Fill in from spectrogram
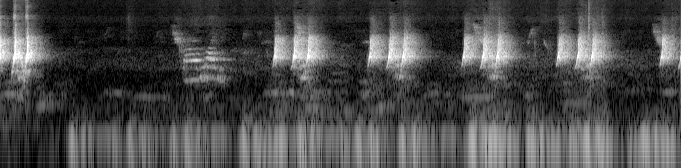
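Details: Tajik common quail repeating its crisp, high triple-pulsed call roughly once a second, six phrases after an opening call and a quieter rasping note, low hum in the background.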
